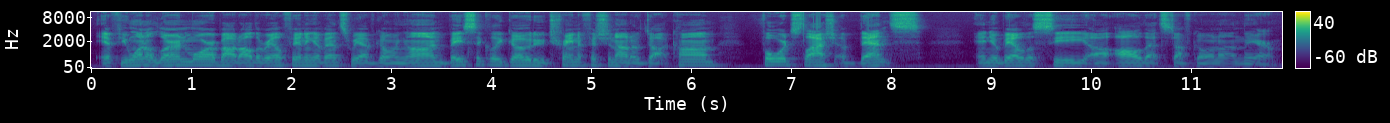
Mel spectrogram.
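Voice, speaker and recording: A man's voice: medium pitch, fairly even intonation, normal speed, a bit bright. A man hosting a live show, chatting informally and explaining things as he answers questions, thinking aloud as he goes. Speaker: host of a railfanning live show. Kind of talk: casual live-stream question and answer chat.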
